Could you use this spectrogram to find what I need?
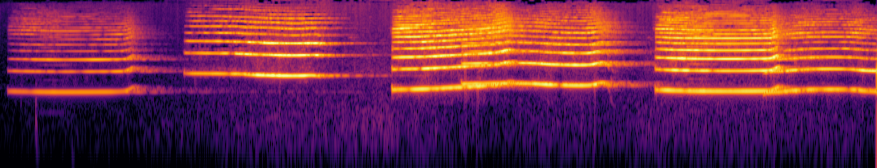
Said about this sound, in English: So tell us a little bit about what's so interesting about singing lemurs. So much. But let's listen to them again first.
